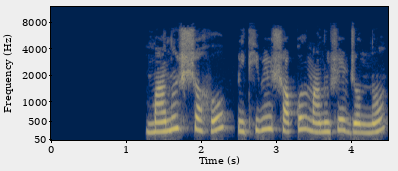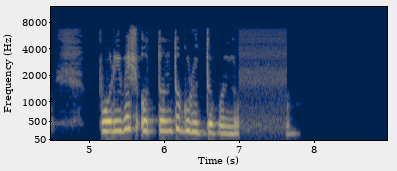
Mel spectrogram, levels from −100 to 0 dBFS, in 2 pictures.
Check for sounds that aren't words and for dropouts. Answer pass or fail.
pass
